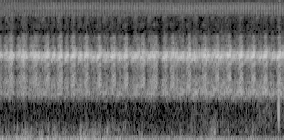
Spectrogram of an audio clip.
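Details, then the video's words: Frog chorus at Siheung's Lotus Theme Park, Korea, near a stone wall path: steady, fast pulsed croaking repeated around four times a second, forming a continuous trilling wall of sound with faint low background noise. "개구리 소리"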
